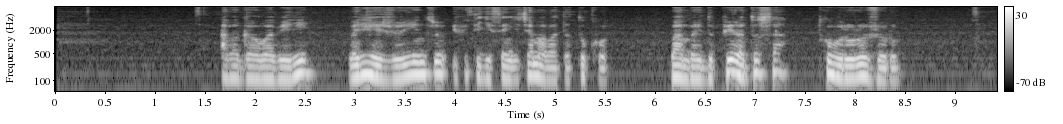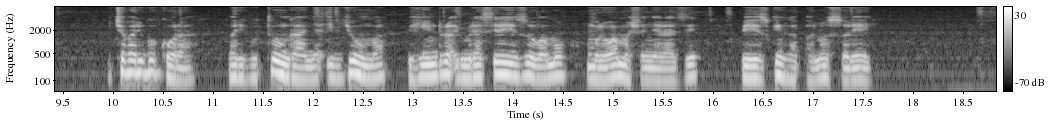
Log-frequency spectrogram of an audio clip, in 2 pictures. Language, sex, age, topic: Kinyarwanda, male, 25-35, government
